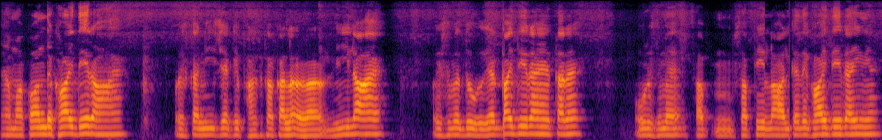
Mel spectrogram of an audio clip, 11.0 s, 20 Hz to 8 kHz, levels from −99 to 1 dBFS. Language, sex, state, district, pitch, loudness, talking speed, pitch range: Hindi, male, Maharashtra, Aurangabad, 140 Hz, -24 LUFS, 135 wpm, 135-155 Hz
